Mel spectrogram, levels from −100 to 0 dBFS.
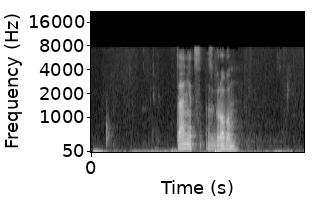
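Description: At 2.48 s a phantom power thump breaks into the speech and lasts until about 2.68 s. A supply voltage was switched on a live input, and the sudden step passed through the coupling capacitors as a deep, dull knock that dies away within roughly 45 ms. On the waveform it shows as a large one-sided excursion with a fast exponential tail. The spectrogram shows a bright vertical smear concentrated at the lowest frequencies, sitting below the speech band that tops out near 7.9 kHz.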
